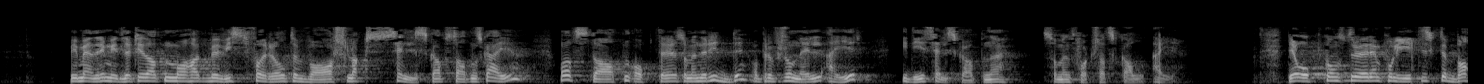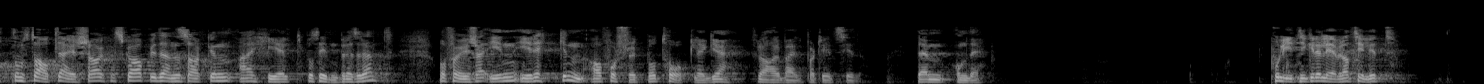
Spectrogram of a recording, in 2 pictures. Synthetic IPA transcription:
ʋɪmeːnəɾɪmɪd̪ləʈʰiːd̪ɑt̪̚d̪ɛnmɔɦɑːɛt̪̚bəʋɪst̪fɔɾɔlt̪ʰɪlʋɑːʂɭɑksːɛlskɑːpst̪ɑːt̪n̩skɑlæɪəɔɑt̪st̪ɑːt̪n̩ʔɔpt̪ʰɾeːsɔmɛnɾʏd̪ːɪɔpʰɾʊfəʂʊnɛlːæ̰ɪəɾ | ɪd̪ɪsɛlskɑːpənə | sɔmɛnfɔʈʂɑt̪skɑ̰lʔæ̰ɪə̰ | d̪̥ɛɔɔpːkʰɔnst̪ɾʉeːɾəɛnpʰʊliːt̪ɪsk̚d̪ɛbɑt̪ːɔmst̪ɑːt̪lɪæɪəʂɑʂkɑːpɪd̪ɛnːəsɑːkənæɾheːlt̪pʰɔsiːd̪n̩pʰɾɛsɪd̪ɛnt̪ | ɔfœʏəʂæɪʔɪnːɪɾɛkːənɑ̰ʋfɔʂøːk̚pʰɔɔt̪ʰoːklɛɡːəfɾɑɑɾbæɪd̪əpʰɑʈʰiːət̪siːd̪ə | d̪̥ɛmɔmd̪ɛ | pʰʊliːt̪ɪkəɾəleːʋəɾɑt̪ʰɪlːɪt̪ː

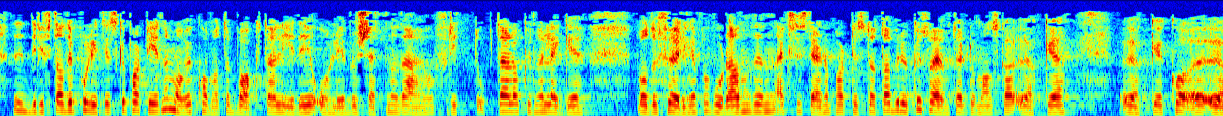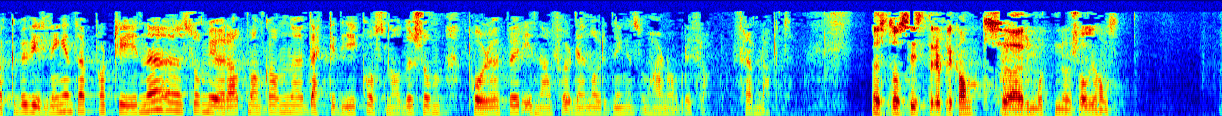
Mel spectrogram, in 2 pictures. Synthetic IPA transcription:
d̪ɾɪft̪ɑd̪ɪpʰʊliːt̪ɪskəpʰɑʈiːənəmɔʋɪkʰɔmːət̪ʰɪlbɑːkə̥t̪ʰɪliːd̪ɪʔoːɭɪəbʉd̪ʂɛt̪ːənəd̪ɛæɾjʊfɾɪt̪ːʊ̰pt̪ʰelɔkʉnːəlɛɡːəboːd̪əføːɾɪŋəpʰɔʋʊɖɑnd̪ɛnɛ̰ksɪst̪eːəɳəpʰɑʈiːst̪œt̪ːɑbɾʉːkəʂɔɛʋɛnt̪ʉɛlt̪ɔmːɑnskɑʔøːkə | øːkəøːkəbəʋɪlnɪŋənt̪ʰɪlpʰɑʈʰiːənəsɔmjøːɾɑt̪mɑnkʰɑnd̪ɛkːəd̪ɪkʰɔst̪nɑd̪əʂɔmpʰoːløːpəɾɪ̰nːɑnfɔɖɛnɔɾd̪nɪŋənsɔmɦæːɳo̰ːblɪfɾɛmlɑ̰kt̪ | nɛst̪əsɪst̪əɾɛplɪkʰɑnt̪æɾmɔʈɳ̩øːʂɑljʊhɑnsn̩

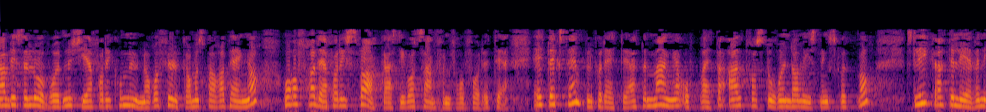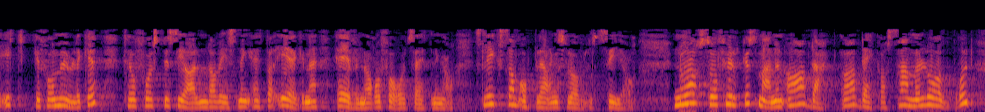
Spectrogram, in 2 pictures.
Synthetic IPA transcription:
ɑʋd̪ɪsːəloːʋʁoːd̪ənəçeːʁfɔʁd̪ɪkʰʊmʉːnəʁɔfʏlkəʁɔmɔspɑːʁəpʰɛŋːəʁ | ɔɔfɾəd̪æʁfɔʁd̪ɪsʋɑːkɑst̪ɪʋɔʁt̪sɑmfʉnfɔʁɔfoːd̪ɛt̪ʰɪlɛt̪ɛksɛmpəlpʰɔd̪ɛt̪ːəɑt̪mɑŋːəʔɔpːʁɛt̪ːəɾʔɑlt̪fɔʁst̪uːɾəʉnd̪əɾʋiːsnɪŋsɡʁʉpːəʁsliːkɑt̪ɛleːʋənəʔɪkəfoːʁmʉːlɪkheːt̪ʰːɪlɔfoːspɛsɪɑːlʉnd̪əɾʋiːsnɪŋʔɛt̪ːəɾeːɡnəɛʋnəɾɔfɔɾʉːt̪sɛt̪nɪŋə̰ʁ | ʂliːksɔmʔɔplæːʁɪŋsloːʋəsiːə̰ʁ | nɔsɔfʏlkəsmɑnːən | ɑːʋd̪ɛkːəʁsɑmːəloːʋbʁʉd̪

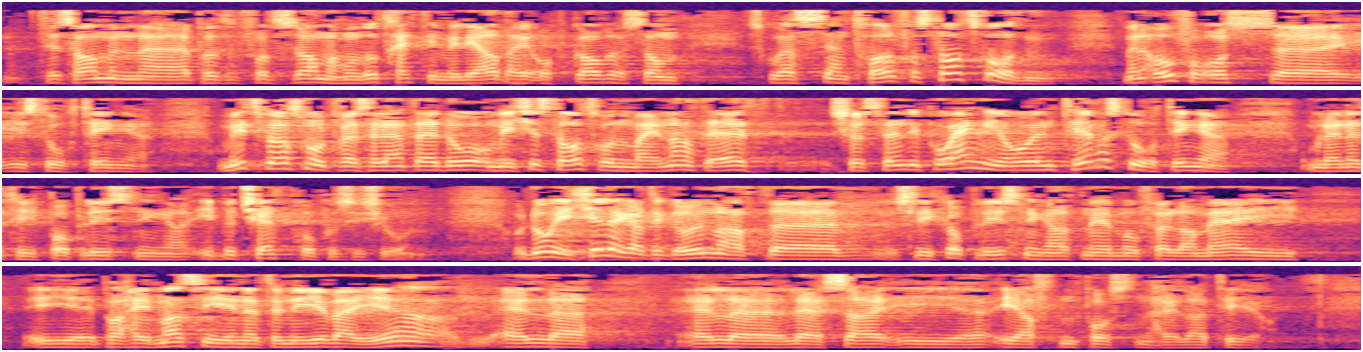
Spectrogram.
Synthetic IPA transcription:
t̪ʰɪlsɑːmənpʰɔfɔt̪ʰɪsɑːmɛhʉnd̪ɾɔt̪ʰɾɛt̪ːɪmɪlɪɑɾd̪əɾɪɔpːɡɑːʋəsɔm | skʉlʋæːʁəsɛnt̪ʰɾɑːlfɔʁst̪ɑːt̪sɾoːd̪n̩ | mɛnɔfɔɾɔsɪst̪uːɾt̪ʰɪŋːə | ɔmɪt̪spœɾsmoːlpʰɾɛsɪd̪ɛnt̪æd̪ɔɔmɪçːəst̪ɑːt̪sʁoːd̪n̩mæɪnəɾʁɑt̪̚d̪ɛæɾɛt̪ | ʃœːlst̪ɛnd̪ɪpʰɔɛŋːɪɔɔʁɪənt̪ʰeːɾəst̪uːɾt̪ʰɪŋːə | ɔmd̪ɛnːət̪ʰyːpəɔplyːsnɪŋəɾɪ̰bʉd̪ʂɛt̪̚ːpʰɾʊpʊsɪʂṵːnn̩ | ɔd̪ɔɪçːəlɛɡət̪ʰɪlɡɾʉnːɑt̪sliːkəɔplyːsnɪŋəɾɑt̪mɛmɔfœlːɑmɛɪ | ɪpʰɔhæɪmɑsiːənət̪ʰɪlnyːəʋæɪəɛlːəɾ | ɛlːəleːsɑɪɪɑft̪n̩pʰɔst̪n̩hæɪlət̪ʰiːɑ̰

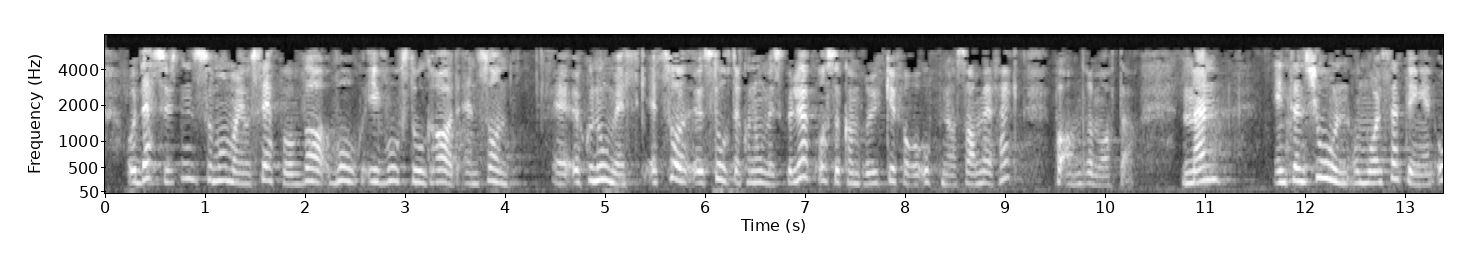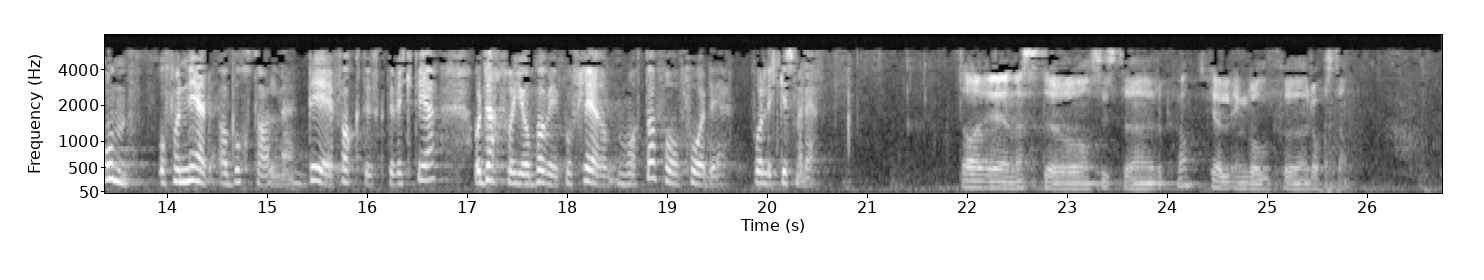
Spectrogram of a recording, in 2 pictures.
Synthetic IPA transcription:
ɔd̪ɛsʉːt̪n̩sɔmɔmɑnjʊseːpʰɔʋɑːʋʊɾɪʋʊɾst̪uːʁɡʁɑːd̪æɪnsɔnː | œkʊnuːmɪskɛt̪sɔst̪uːʁt̪œkʊnuːmɪsk̚bəløːpɔsɔkɑnbʁʉːkəfɔɾɔʔʊpnoːsɑməɛfɛkt̪ | pʰɔʔɑnd̪ʁəmoːt̪ə̰ɾ | mɛn | ɪnt̪ɛnʂuːnn̩ɔmoːlsɛt̪ɪŋənʔɔmɔfoːneːd̪ɑbʊʁt̪ʰːɑːln̩ə̰d̪ɛæɾfɑkt̪ɪskd̪ɛʋɪkt̪ɪəɔd̪æɾfɔɾjɔbːəɾʋɪpʰɔfleːɾəmoːt̪əɾfɔɾɔfoːd̪ɛ | fɔʁɔlʏkːəsmɛd̪ɛ̰ | d̪̥ɑːænɛst̪əosɪst̪əɾɛpʊɾkʰɑnt̪fɛlɪ̰ŋɡɔlfɾopst̪ɑ̰

